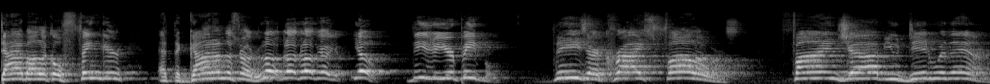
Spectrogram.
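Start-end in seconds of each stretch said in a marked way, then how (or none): 2.6-9.9 mocking, taunting, gloating, hellish triumphant tone. Reading the words of a figure taunting God on the throne, with hellish triumph. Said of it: "saying with hellish triumph".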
